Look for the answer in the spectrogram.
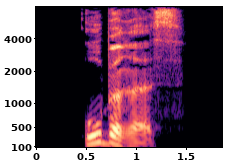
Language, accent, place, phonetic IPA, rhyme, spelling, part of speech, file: German, Germany, Berlin, [ˈoːbəʁəs], -oːbəʁəs, oberes, adjective, De-oberes.ogg
- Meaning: strong/mixed nominative/accusative neuter singular of oberer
